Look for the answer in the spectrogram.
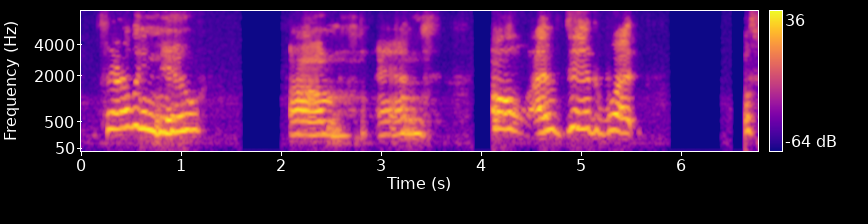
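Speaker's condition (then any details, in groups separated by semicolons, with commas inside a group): Cerebral palsy; quadriplegic, wheelchair user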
